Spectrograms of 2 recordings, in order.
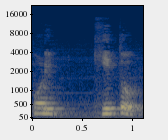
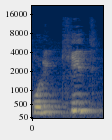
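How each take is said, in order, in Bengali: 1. শব্দটি 'o' স্বরধ্বনি দিয়ে শেষ হয়। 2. শব্দটি একটি খালি ব্যঞ্জনে শেষ হয়।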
